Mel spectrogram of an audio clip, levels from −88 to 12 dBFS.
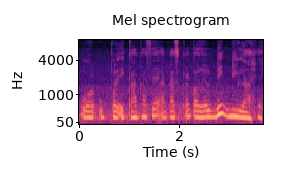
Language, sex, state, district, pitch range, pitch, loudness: Hindi, male, Gujarat, Gandhinagar, 170-190 Hz, 175 Hz, -13 LUFS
